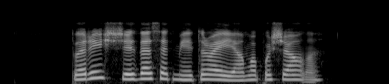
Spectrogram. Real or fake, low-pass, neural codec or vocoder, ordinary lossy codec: fake; 7.2 kHz; codec, 16 kHz, 4.8 kbps, FACodec; none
